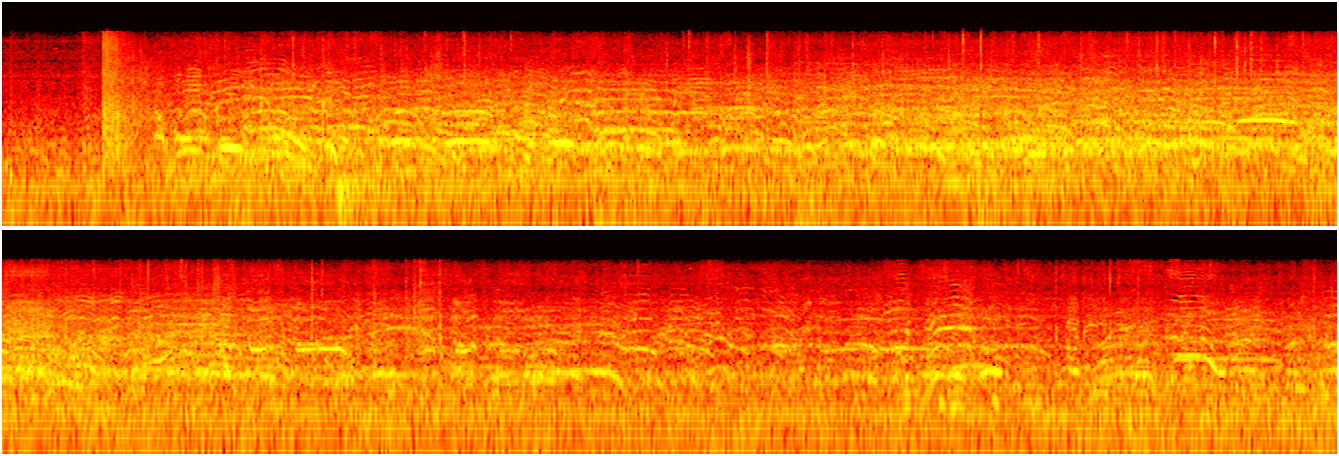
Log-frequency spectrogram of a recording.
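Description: A starting pistol fires once about a second in. Spectators then shout and cheer steadily, with many voices overlapping, noticeably louder after the shot.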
